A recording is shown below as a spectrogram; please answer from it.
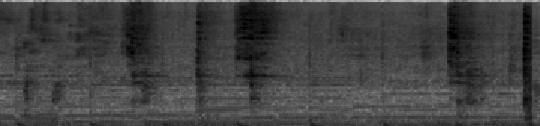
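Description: Onions and garlic fry in a pan for betel leaf rasam, a soft sizzle running beneath repeated sharp scrapes and clinks of a spoon stirring against the metal, irregular bursts of stirring spread across the clip with no talking.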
